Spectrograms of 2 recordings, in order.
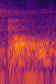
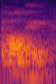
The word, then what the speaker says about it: Paul: My friend Teddy's talk, who, after I corrected Tristan's pronunciation, Teddy's name is Teddy's surname, which is Paul, not Polly.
